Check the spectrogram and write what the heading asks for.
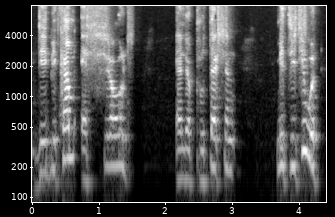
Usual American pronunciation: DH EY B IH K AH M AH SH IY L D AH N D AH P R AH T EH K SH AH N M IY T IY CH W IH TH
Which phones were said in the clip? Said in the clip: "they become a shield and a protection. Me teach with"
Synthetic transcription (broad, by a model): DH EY B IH K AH M AH SH IY L D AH N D AH P R AH T EH K SH AH N M IY T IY CH W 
